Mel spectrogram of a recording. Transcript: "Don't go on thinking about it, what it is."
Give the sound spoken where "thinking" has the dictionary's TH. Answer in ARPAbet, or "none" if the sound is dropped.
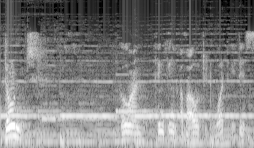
T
